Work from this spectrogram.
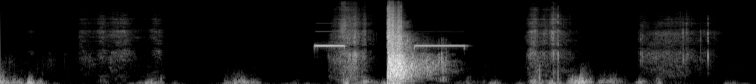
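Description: A shot timer beep followed almost at once by a single loud MP5 shot fired at a target from the high ready, with brief movement and gear noise around it and short bursts of talk before and after.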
